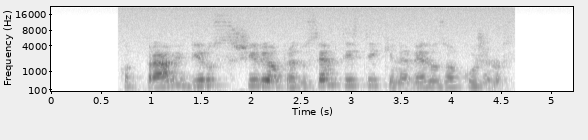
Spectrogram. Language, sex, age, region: Slovenian, female, 18-29, Abroad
